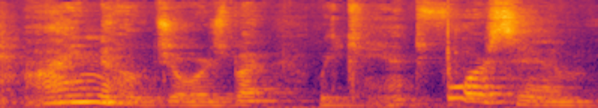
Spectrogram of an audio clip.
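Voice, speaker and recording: A very slow put-on character voice with clear background noise. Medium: read story. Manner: nagging, loud.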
